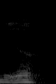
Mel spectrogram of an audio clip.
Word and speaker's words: Mia: I'm pretty sure M-I-A is Mia, pronounced Mia, and Maya is M-A-Y-A. I could be wrong, but I'm pretty sure it's how it's pronounced.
